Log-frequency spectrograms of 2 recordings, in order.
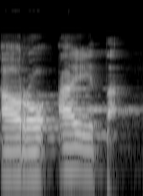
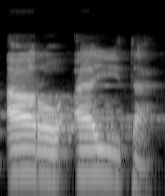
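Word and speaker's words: أرأيت: kesalahan pertama pada a orang biasa baca aroita ya Aa Aro aeta begitu apa tidak Ya silakan diperiksa kepada diri sendiri kalau bacanya kayak gitu ada kesalahan meskipun bukan kesalahan yang fatal yang merubah makna mestinya Bagaimana Aro Aita Aro Aita ya Hamzah fathah ditambah Ya Sukun bunyinya a bukan a ya kemudian seterusnya banyak yang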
